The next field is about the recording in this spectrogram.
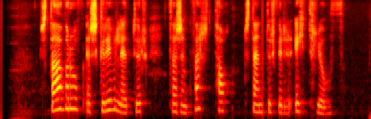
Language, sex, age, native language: Icelandic, female, 40-49, Icelandic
